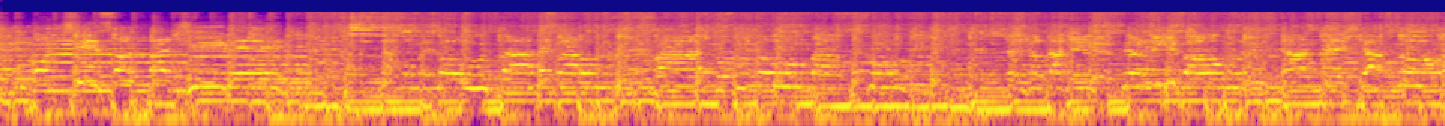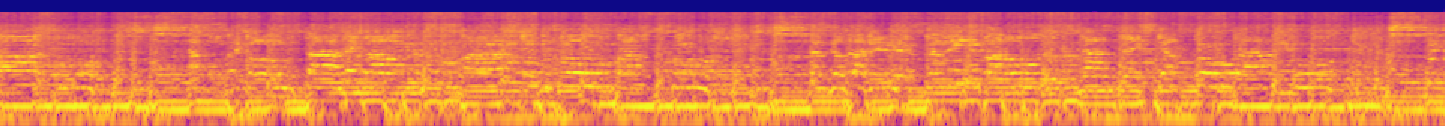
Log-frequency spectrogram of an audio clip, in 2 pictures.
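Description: Live rock band playing with electric guitars and bass guitar, and a voice singing over them.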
